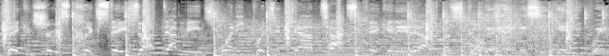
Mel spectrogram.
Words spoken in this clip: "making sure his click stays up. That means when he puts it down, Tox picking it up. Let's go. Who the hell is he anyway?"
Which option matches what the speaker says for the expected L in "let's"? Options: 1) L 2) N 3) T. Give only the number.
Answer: 2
